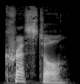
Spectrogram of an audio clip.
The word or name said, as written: crestal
